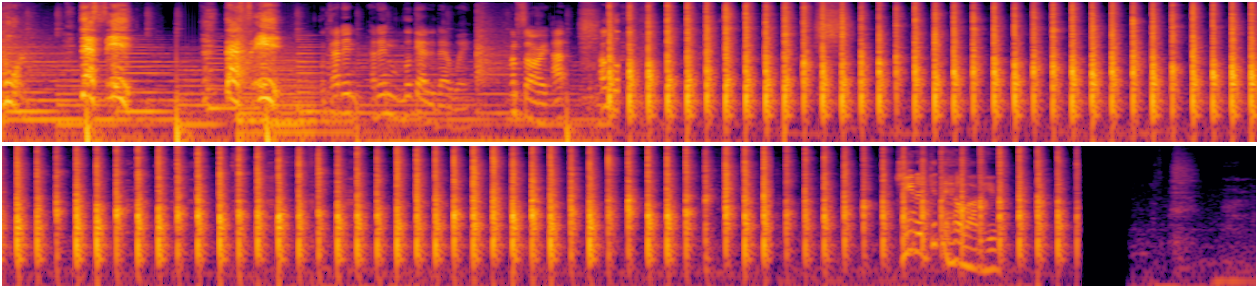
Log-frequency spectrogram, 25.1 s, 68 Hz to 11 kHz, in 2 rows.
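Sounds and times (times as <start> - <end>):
rapid sharp knocks: 6.1 - 23.4.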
